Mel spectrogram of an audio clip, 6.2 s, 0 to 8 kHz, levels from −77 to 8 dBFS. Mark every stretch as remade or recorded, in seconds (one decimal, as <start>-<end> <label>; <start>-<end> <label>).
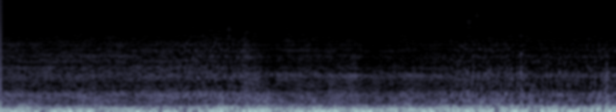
0.0-1.8 remade; 1.8-2.4 recorded; 2.4-4.5 remade; 4.5-6.2 recorded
